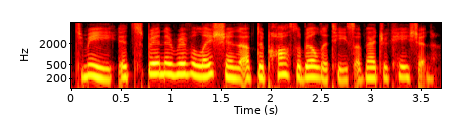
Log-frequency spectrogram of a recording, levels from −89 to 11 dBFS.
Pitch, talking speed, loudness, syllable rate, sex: 220 Hz, 180 wpm, -17 LUFS, 5.8 syllables/s, female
